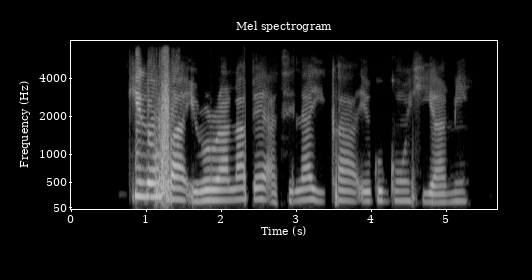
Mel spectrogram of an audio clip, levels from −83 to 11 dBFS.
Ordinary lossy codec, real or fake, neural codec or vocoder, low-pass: none; real; none; 7.2 kHz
